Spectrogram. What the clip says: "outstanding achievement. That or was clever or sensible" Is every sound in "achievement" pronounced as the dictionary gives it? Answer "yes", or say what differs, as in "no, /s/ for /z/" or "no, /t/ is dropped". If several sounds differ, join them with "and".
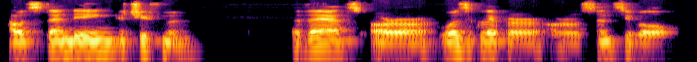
yes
